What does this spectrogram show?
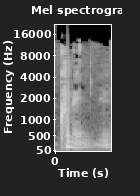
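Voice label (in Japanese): "kune", 南山形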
